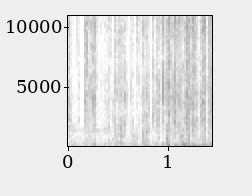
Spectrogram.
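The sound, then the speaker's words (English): Aluminum foil wrapper of a Crunky candy bar crinkling quietly as it is opened, for a second and a half, a continuous stream of soft, crisp crackles and rustles with a few sharper crunchy bursts, with no one talking. “Oh, that's the aluminum foil.”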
